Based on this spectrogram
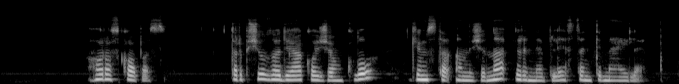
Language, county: Lithuanian, Panevėžys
